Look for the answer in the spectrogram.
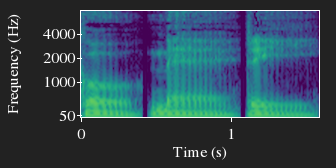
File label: "komeri", concat syllables; Affixing experiment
